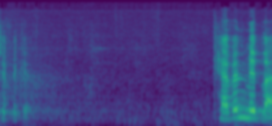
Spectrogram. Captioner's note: applause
